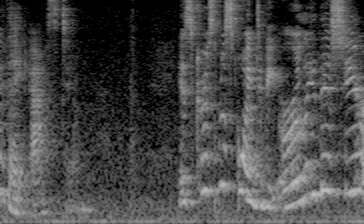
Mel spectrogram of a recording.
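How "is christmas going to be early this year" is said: high, eager little fox voice. Acted. Fox asking Santa about Christmas, high little voice. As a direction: ask it like a small worried fox, up high. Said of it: "asked the fox".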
